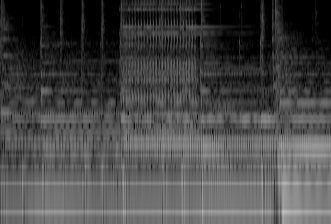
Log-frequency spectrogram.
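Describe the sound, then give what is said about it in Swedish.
A telephone rings for an incoming call, a fairly faint electronic ringing in repeated short bursts that continues for several seconds and grows briefly louder partway through. “Mitt i allt det här får han ett samtal det är ledningen för innebandyklubben Grasshoppers i Zürich.”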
